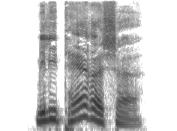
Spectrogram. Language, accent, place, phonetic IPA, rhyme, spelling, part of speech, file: German, Germany, Berlin, [miliˈtɛːʁɪʃə], -ɛːʁɪʃə, militärische, adjective, De-militärische.ogg
- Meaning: inflection of militärisch: 1. strong/mixed nominative/accusative feminine singular 2. strong nominative/accusative plural 3. weak nominative all-gender singular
